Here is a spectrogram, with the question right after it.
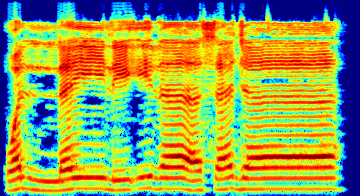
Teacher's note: واللیل واو لام کے ساتھ ملے گا شد کی وجہ سے · اذا الف کی وجہ سے ذا تھوڑا لمبا ہوگا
